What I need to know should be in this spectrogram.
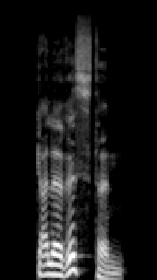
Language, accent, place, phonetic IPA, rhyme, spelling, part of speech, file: German, Germany, Berlin, [ɡaləˈʁɪstn̩], -ɪstn̩, Galeristen, noun, De-Galeristen.ogg
- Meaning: plural of Galerist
